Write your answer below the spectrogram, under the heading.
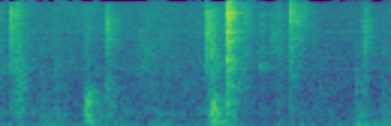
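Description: A boy pulls open a kitchen drawer with a series of sharp clunks and rattles, its contents clattering briefly before it settles.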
